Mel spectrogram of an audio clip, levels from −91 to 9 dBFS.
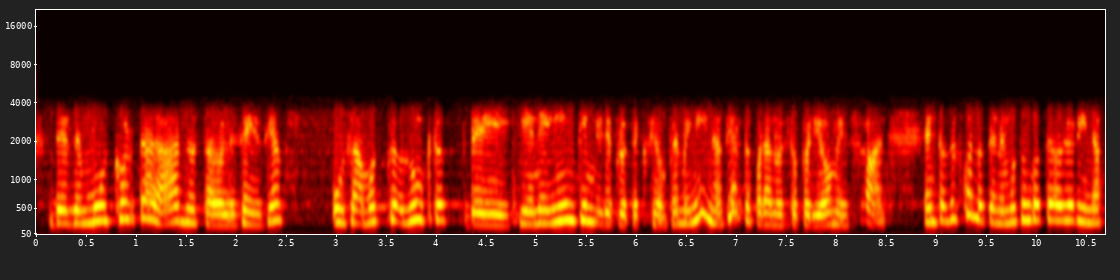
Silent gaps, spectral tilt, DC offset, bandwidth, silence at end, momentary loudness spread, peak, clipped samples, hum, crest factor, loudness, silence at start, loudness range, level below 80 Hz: none; -7.5 dB/octave; under 0.1%; 4 kHz; 0.05 s; 5 LU; -10 dBFS; under 0.1%; none; 12 dB; -21 LUFS; 0 s; 2 LU; -84 dBFS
